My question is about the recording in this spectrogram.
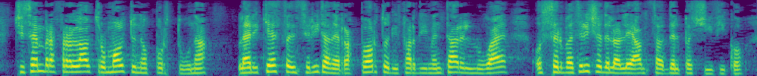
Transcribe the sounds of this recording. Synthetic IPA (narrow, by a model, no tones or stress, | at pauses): t͡ʃisɛmbɾafɾalːalt̪ɾomolt̪oinopːort̪uːna | laɾik̟jɛst̪ainseɾiːt̪anelrapːɔrt̪od̪ifard̪ivent̪aːɾeluɛosːervat̪ɾiːt͡ʃed̪elːalːeant̪sad̪elpat͡ʃiːfiko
